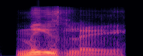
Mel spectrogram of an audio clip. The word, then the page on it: measly: British English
